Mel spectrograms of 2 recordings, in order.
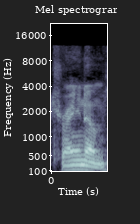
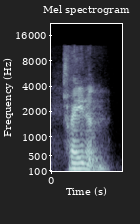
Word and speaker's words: Trayanum: Ohio State, is from Toledo now, Chip Tray- Trayanum. Yep, Traynum. He Traynum.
